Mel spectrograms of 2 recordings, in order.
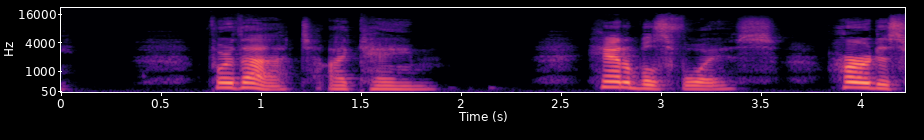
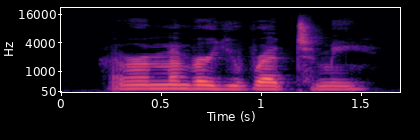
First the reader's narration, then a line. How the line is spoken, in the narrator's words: he muttered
